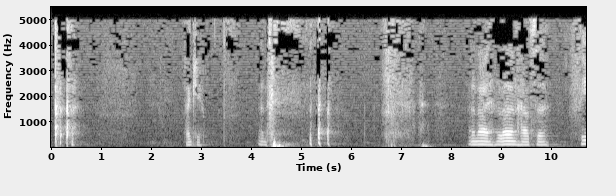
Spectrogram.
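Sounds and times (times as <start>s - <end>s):
person coughing: 0.0s - 0.7s
speech: 2.7s - 3.2s, 4.2s - 5.7s, 8.4s - 10.0s.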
